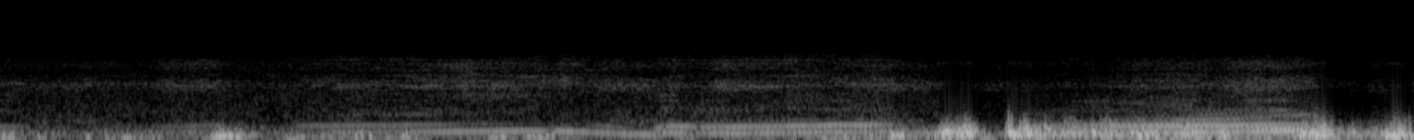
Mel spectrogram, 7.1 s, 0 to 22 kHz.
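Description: Mark 2 Ford Escort rally car's engine revving hard through the gears, pitch climbing and then dropping at each change. It grows louder about two-thirds in as the car comes closer.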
